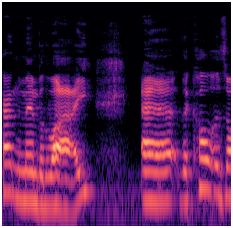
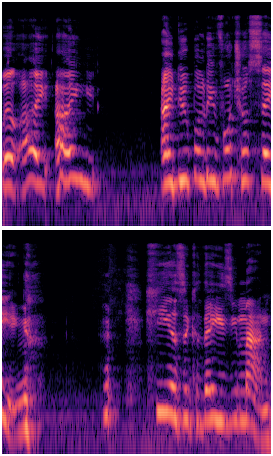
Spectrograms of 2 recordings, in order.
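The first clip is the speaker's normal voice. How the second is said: lovely, slightly higher voice; 6 semitones higher than usual. Retelling the scene where Ali tells her about the cult, in Mayor Winningham's lovely voice. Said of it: "this is in her lovely voice".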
